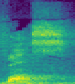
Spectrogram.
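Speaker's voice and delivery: "vas" with a long open ah; British pronunciation. Shown as a demonstration. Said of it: "In British English, it is pronounced as". ("vas" का British उच्चारण, लंबे "आ" के साथ)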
